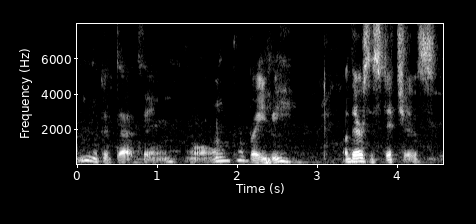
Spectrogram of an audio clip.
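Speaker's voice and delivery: soft, slow pity; tender cooing. Real, not acted. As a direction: coo gently over a hurt pet. Cooing over injured dog.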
